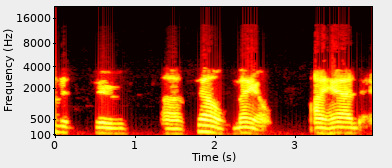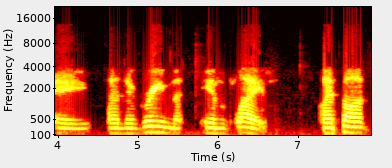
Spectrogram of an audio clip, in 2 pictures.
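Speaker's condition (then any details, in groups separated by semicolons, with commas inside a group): ALS; voice off but clear and understandable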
